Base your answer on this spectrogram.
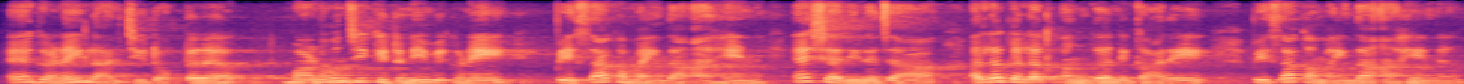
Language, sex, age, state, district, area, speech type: Sindhi, female, 18-30, Rajasthan, Ajmer, urban, spontaneous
